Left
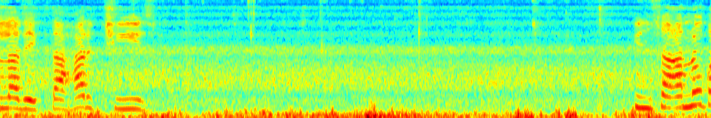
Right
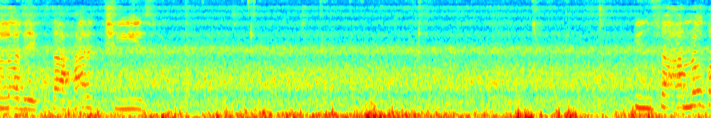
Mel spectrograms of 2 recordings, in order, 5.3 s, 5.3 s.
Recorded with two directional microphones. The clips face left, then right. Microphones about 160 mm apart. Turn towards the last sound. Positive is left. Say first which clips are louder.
# left 5 dB
turn(degrees=75)  # may be behind; listen again after turning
